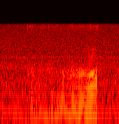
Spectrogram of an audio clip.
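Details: Iggy, a Boston Terrier dog, snoring indoors: one drawn-out, droning breath lasting over a second. It rises steadily in pitch and grows louder before cutting off abruptly. A steady low hum runs underneath.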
